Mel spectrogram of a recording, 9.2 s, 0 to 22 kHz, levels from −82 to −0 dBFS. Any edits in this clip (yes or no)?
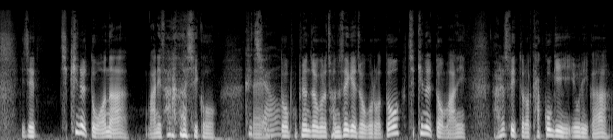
yes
